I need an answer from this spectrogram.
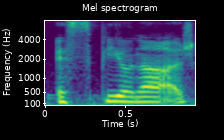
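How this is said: It is said with a French-sounding accent.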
